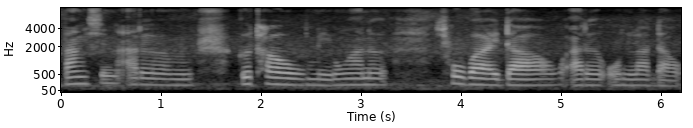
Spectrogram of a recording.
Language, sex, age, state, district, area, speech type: Bodo, female, 45-60, Assam, Udalguri, rural, spontaneous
